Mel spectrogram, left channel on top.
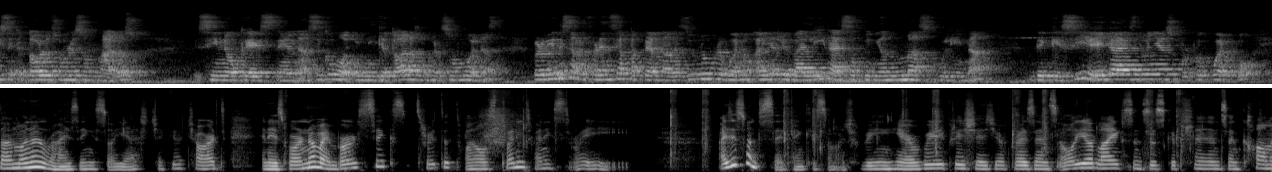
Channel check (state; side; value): different; both; correlation 0.00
